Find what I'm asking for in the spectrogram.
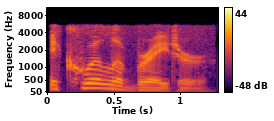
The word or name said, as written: equilibrator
